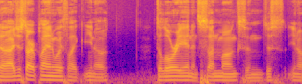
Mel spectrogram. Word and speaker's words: DLRN: Is it DeLorean? Yeah, DeLorean. DeLorean. So, but it's spelled DLRN. Yeah.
